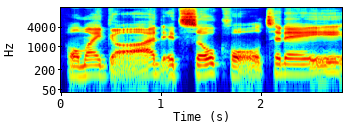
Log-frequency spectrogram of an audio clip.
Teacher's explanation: when you make your voice drop really low, you get that valley girl kind of accent · Term: vocal fry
